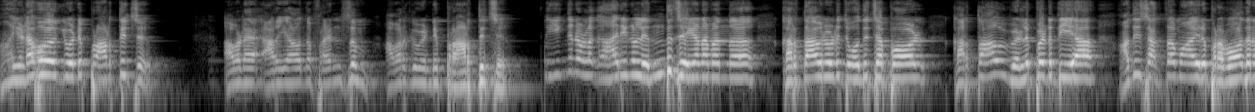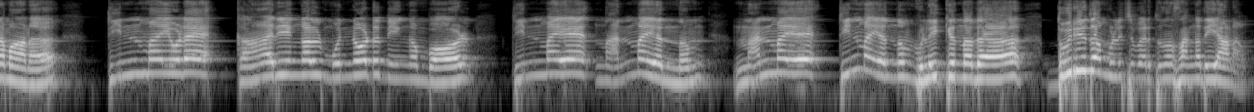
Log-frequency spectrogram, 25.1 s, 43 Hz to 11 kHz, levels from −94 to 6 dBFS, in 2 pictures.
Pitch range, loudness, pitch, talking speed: 210-270 Hz, -19 LUFS, 235 Hz, 80 wpm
